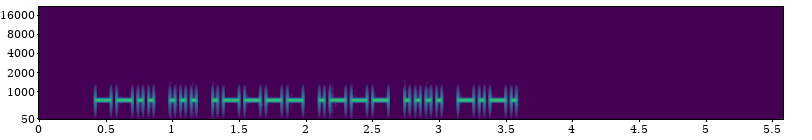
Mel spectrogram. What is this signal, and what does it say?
Morse code, heard as a keyed tone, about 30 wpm, 700 Hz. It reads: ZS1JHC
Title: DXCC-100 Call Signs - 6 Characters - Repeated 3x - 30wpm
